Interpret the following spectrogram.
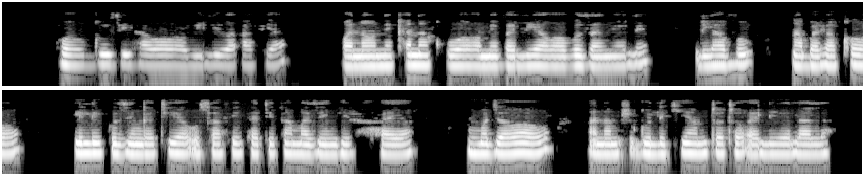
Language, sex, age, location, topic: Swahili, female, 25-35, Kisumu, health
